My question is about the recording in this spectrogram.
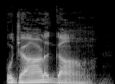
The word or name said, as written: उजाड़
